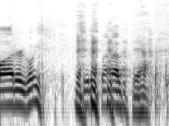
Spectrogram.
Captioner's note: men chuckling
